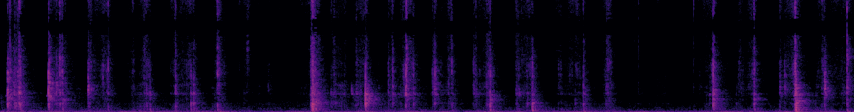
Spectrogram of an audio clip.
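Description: A deck of tarot cards being shuffled by hand: an irregular run of light card clicks and flicks, a few a second.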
